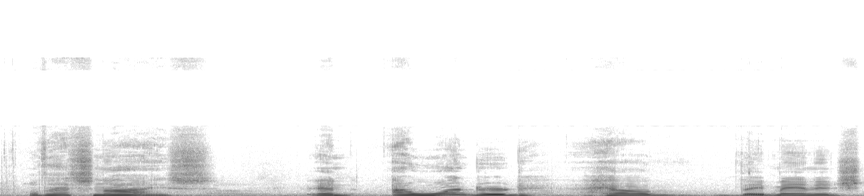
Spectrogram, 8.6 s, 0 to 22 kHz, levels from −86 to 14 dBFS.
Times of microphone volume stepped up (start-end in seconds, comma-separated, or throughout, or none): none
